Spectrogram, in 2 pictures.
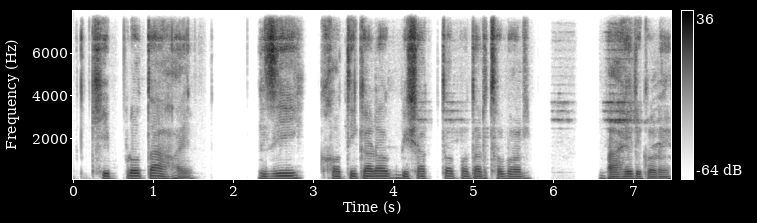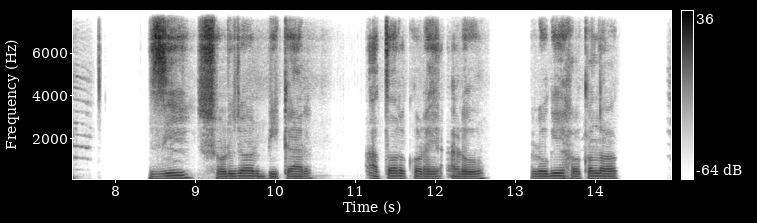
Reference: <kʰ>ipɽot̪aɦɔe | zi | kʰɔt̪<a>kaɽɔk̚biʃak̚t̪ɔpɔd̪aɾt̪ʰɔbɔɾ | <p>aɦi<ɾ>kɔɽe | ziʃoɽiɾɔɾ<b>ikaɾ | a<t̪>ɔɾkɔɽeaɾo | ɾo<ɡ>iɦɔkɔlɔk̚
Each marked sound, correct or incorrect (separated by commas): correct, incorrect, incorrect, correct, correct, correct, correct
